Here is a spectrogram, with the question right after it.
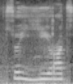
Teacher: roknya yaitu rok tafhim karena berharokat fathah maka harus dibaca tebal.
